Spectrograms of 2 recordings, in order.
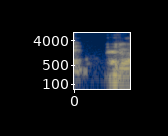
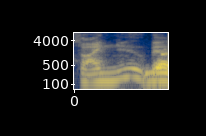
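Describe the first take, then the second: First: Softer, to himself, "better" dropped away; quiet repeat. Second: Louder, firm "better" landing on a fall; emphatic. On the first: Echoing his own words to a friend, much softer. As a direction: murmur it back to yourself. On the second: Telling a friend about the casino, emphatic and louder. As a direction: stamp down on "better". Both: Real, not acted. Regretting casino win turned loss.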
